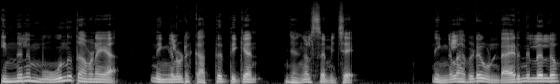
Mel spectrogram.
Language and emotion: Malayalam, sad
